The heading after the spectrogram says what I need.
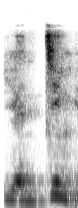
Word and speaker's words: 眼镜: 眼镜 ya, kacamata. Bacanya masih benar ya. Kalau bacanya salah nada, jadi mata.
